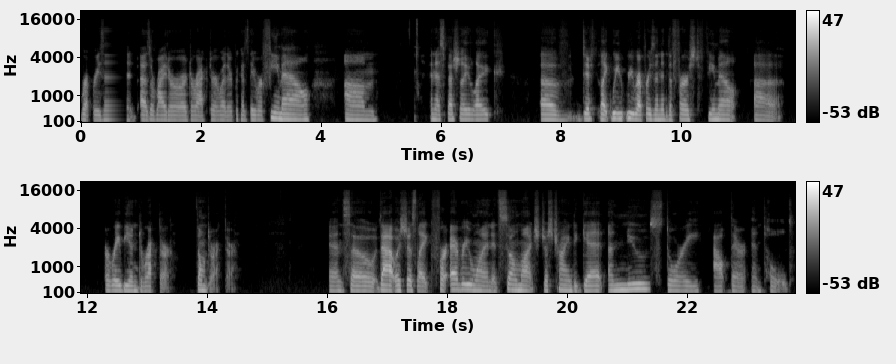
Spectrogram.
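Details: Adult speaker; conversational speech.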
